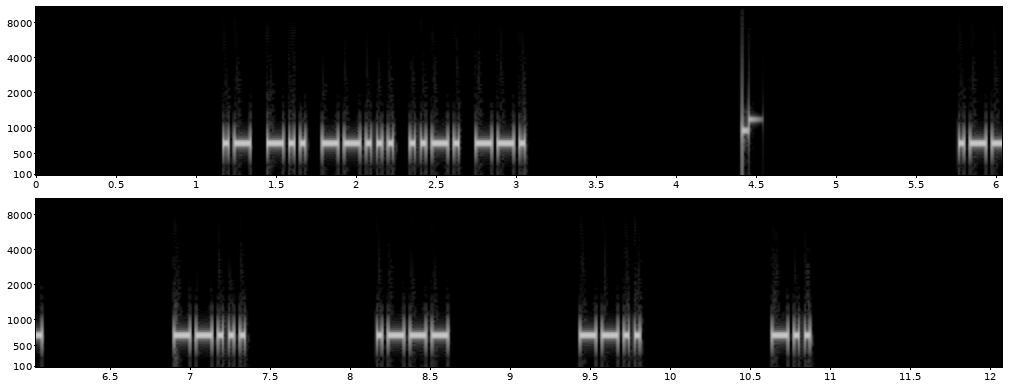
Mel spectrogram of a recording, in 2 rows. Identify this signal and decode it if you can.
Morse code, heard as a keyed tone, about 36 wpm, spaced as for 15 wpm, 700 Hz. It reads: AD7FG W7JZD
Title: USA Call Signs - 5 Characters - 8x Character Spacing - 35wpm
